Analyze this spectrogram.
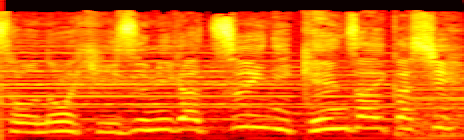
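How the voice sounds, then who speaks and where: A woman's voice: sits high, moderate pace, lightly acted. A woman playing a grave, foolishly reckless company president in a comic radio drama, speaking with solemn, portentous weight. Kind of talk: comic radio drama, mock-epic speech. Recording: music behind the voice. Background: prominent background music.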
